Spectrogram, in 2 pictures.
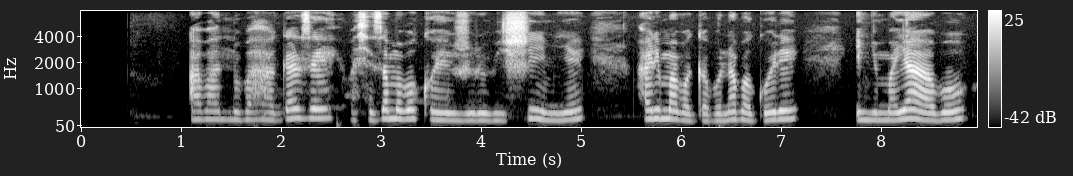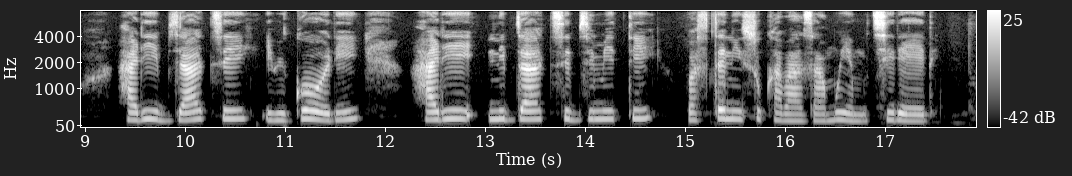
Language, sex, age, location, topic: Kinyarwanda, female, 18-24, Kigali, health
